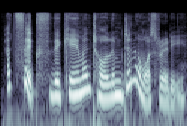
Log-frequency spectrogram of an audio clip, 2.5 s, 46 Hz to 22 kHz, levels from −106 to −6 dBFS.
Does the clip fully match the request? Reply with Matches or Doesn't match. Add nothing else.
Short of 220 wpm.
Doesn't match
